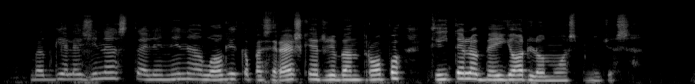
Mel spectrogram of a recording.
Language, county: Lithuanian, Vilnius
